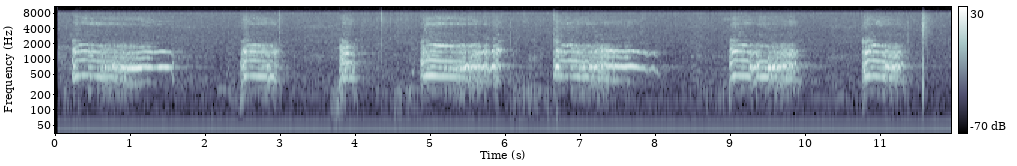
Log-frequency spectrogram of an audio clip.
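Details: Bleu de Gascogne hound, a Petit bleu de Gascogne, baying while hunting wild boar in an enclosure; long drawn-out howling bays with rich ringing harmonics arrive in bursts of one to two seconds, separated by short pauses.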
